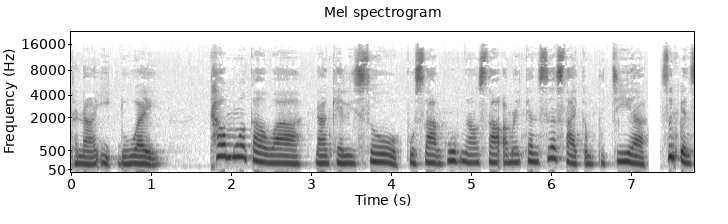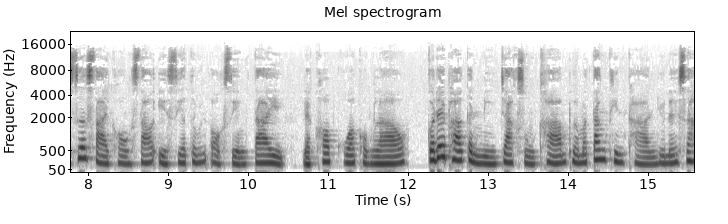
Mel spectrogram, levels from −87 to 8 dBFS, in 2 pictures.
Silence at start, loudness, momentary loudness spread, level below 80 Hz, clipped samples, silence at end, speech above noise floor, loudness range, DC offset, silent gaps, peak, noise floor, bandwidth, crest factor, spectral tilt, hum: 0 s; -20 LUFS; 7 LU; -64 dBFS; under 0.1%; 0 s; 39 dB; 3 LU; under 0.1%; 7.23-7.36 s; -4 dBFS; -58 dBFS; 15 kHz; 16 dB; -6 dB/octave; none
